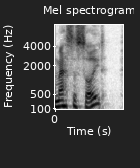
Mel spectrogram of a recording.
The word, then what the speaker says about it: Massasoit: leaving Massasoit, thank you, Alan, for the correct pronunciation, and the pilgrims to themselves.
